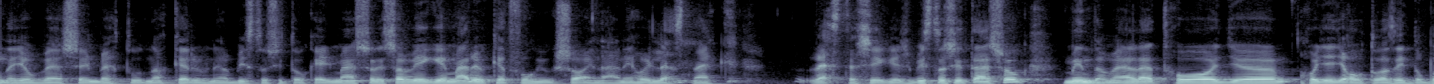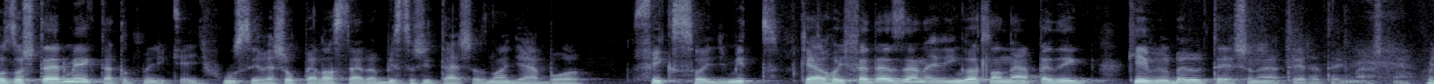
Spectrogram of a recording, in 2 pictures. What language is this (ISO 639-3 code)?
hun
